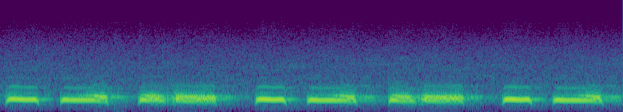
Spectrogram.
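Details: Oriental turtle dove, common in Korean parks and forests, coos low, thick and hoarse with a sad feel, easily mistaken for an owl or toad: four-note phrases of two paired deep coos, repeating about every two and a half seconds.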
